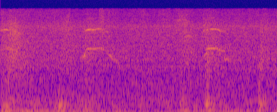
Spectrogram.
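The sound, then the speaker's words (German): A train rolls slowly along the tracks, slower than walking pace, because a small black bear is walking on the tracks in front of the locomotive. A steady low rumble, soft rhythmic clunks and faint high metallic squeals come from the wheels, without any talking. “Plötzlich fährt der Zug noch langsamer, langsamer als Schritttempo.”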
